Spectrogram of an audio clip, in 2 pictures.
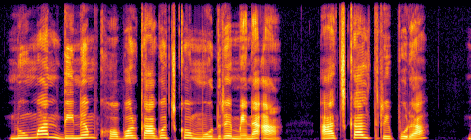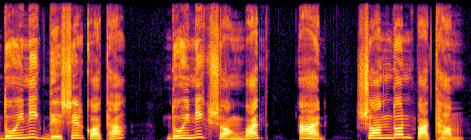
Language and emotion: Santali, neutral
